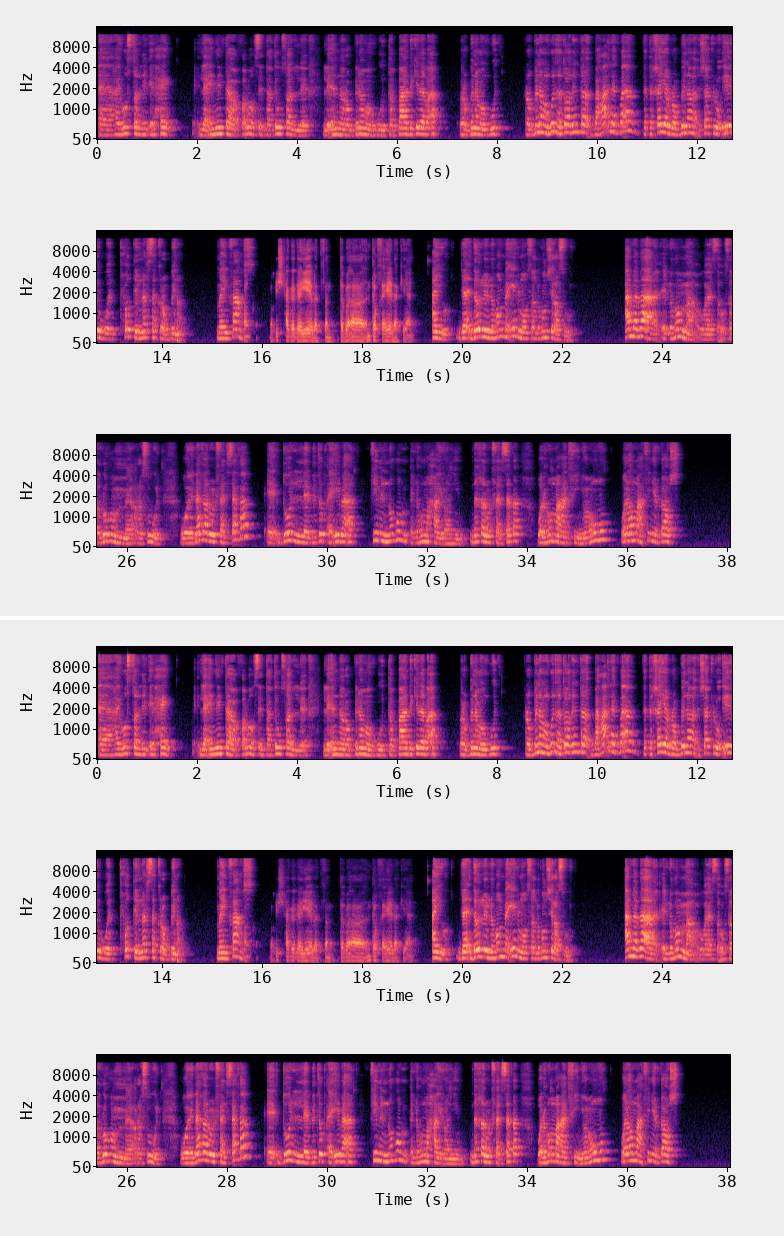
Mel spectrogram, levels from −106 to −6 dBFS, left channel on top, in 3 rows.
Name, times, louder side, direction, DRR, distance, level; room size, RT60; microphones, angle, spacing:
voice 1, 0.0-1.5 2.0-6.8 7.2-8.1 8.6-14.4 15.1-15.8 19.4-22.2 23.2-28.4 28.8-30.6 30.9-37.0, right 1 dB, 50° right, 1.6 m, -29 dB
voice 2, 16.2-19.0, left 3 dB, 65° left, 0.5 m, -32 dB
8.2 x 2.9 x 4.1 m
head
